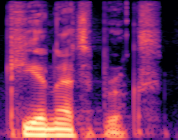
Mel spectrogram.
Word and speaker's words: Cian Uijtdebroeks: Brooks can you tell me how that's actually pronounced key andet Brooks oh did I is that right right so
